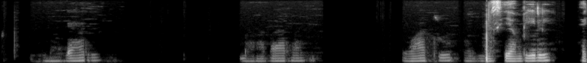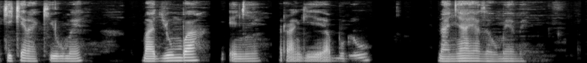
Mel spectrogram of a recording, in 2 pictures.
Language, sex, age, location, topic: Swahili, male, 18-24, Mombasa, government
